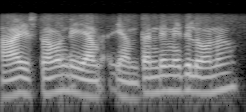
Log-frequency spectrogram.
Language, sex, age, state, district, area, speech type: Telugu, male, 18-30, Andhra Pradesh, Eluru, rural, conversation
